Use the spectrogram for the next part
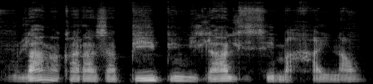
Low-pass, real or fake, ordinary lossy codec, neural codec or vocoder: none; real; none; none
